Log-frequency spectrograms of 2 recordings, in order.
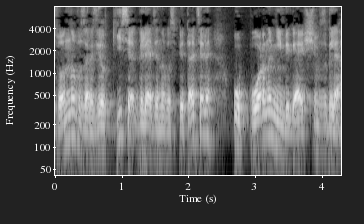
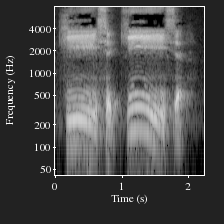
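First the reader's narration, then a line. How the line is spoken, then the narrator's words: Half-laughing, half-serious. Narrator (Russian): полусмеясь, полусерьезно сказал отец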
